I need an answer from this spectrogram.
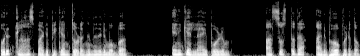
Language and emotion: Malayalam, fearful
